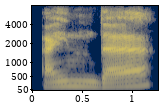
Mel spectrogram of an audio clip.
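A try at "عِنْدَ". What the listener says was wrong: হুম আপনি বানান করলেন আইন নুন জের আইন, আবার পড়ছেন আইন্দা, আইন নুন জের ইন, দাল জবর দা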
